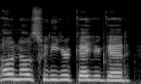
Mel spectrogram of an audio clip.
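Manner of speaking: high-pitched mock comforting voice; imitated sweet receptionist. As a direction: coo it like a kindly receptionist. Voices receptionist reassuring him.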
